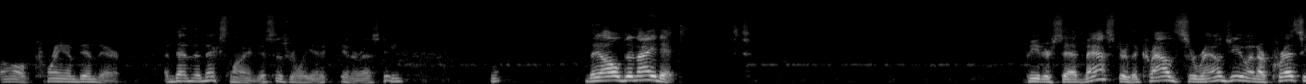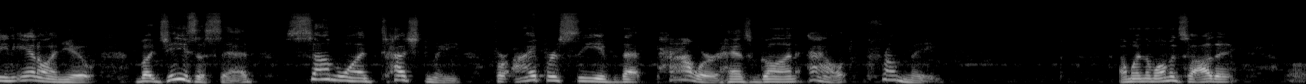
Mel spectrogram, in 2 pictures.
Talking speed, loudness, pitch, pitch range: 120 wpm, -27 LUFS, 140 Hz, 120-190 Hz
